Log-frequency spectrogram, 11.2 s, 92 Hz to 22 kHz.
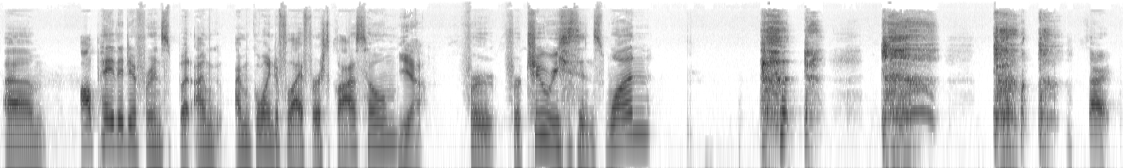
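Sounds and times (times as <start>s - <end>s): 
speech: 0.0s - 6.6s, 7.6s - 8.2s, 8.8s - 9.3s, 10.9s - 11.2s
harsh coughs: 7.6s - 10.8s.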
